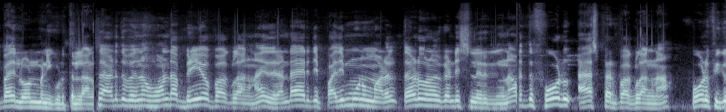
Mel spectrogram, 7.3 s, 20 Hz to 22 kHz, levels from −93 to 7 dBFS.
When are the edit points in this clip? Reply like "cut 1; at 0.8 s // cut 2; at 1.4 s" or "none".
cut 1; at 0.9 s // cut 2; at 5.2 s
